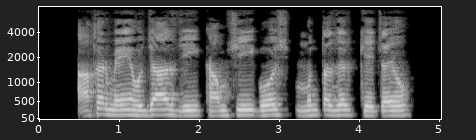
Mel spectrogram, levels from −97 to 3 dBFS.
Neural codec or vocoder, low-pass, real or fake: none; 7.2 kHz; real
